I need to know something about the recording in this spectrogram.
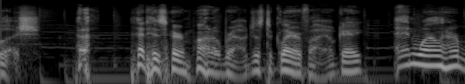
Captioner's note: chuckles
